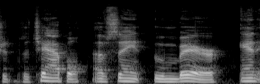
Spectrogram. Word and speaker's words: Hubert: the chapel of saint umber and it's spelled with an h but the french don't pronounce it it was done in 1493.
